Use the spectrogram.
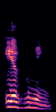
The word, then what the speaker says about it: evening: I think even evening we don't pronounce this e we don't say e e no e evening and be seed or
